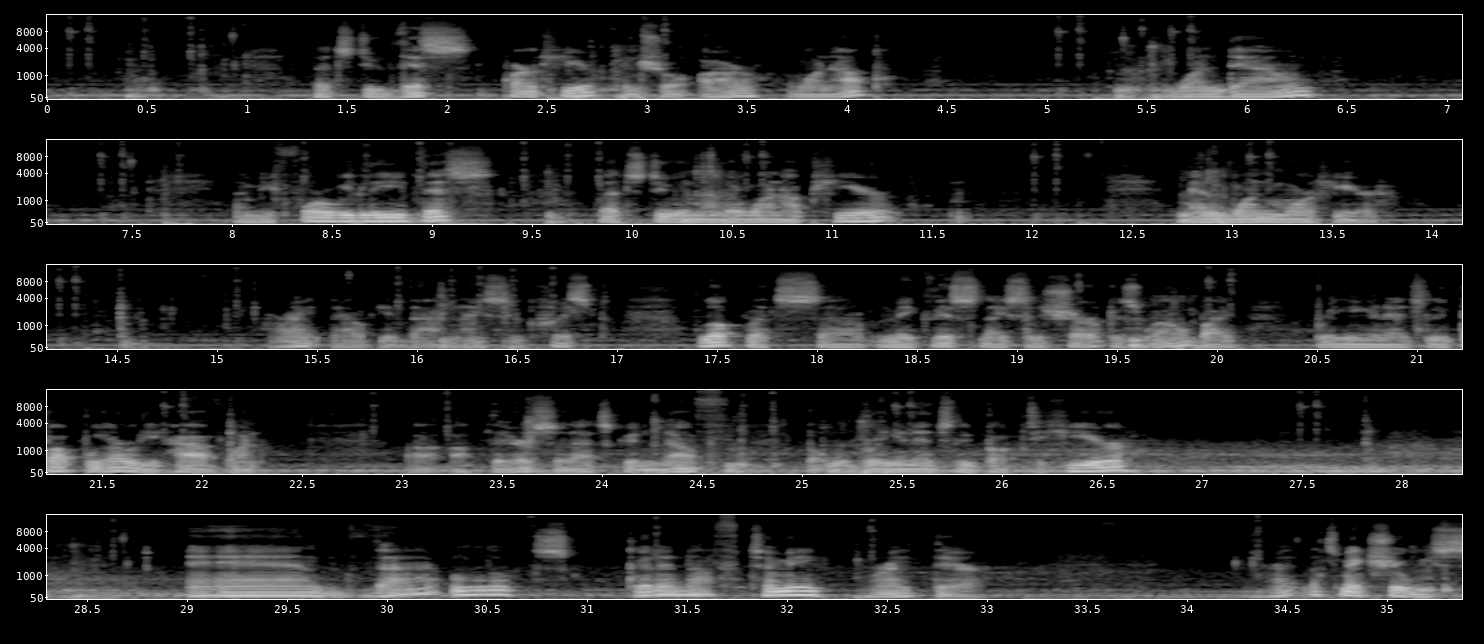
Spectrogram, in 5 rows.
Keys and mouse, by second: 0.1 click, 0.5 shift+middle click, 2.8 ctrl+r, 5.0 click, 5.5 ctrl+r, 7.3 click, 7.7 middle click, 8.7 shift+middle click, 9.1 middle click, 9.7 shift+middle click, 10.4 ctrl+r, 12.0 click, 12.9 ctrl+r, 14.2 click, 14.5 Tab, 15.1-15.9 middle drag, 16.2 shift+middle drag, 16.5 middle click, 19.1 Tab, 19.8 ctrl+r, 21.8 click, 22.2 Tab, 22.9 middle click, 23.6 Tab, 24.3 alt+a, 24.7 shift+middle click, 25.3 ctrl+r, 27.5 click, 27.8 Tab, 28.4 alt+a, 28.6-31.3 middle drag, 32.4-34.4 middle drag.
